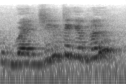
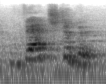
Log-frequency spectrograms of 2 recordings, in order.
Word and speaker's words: vegetable: Are you pronouncing it like vegetable? It's wrong. It's pronounced as vegetable.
